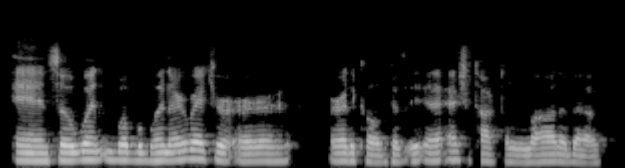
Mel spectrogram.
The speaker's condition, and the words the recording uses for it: Stuttering. And even when I sort of preview these podcasts as well, I still have difficulty, difficulty hearing myself stutter.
